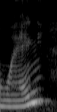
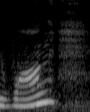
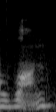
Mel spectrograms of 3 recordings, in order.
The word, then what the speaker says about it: Wang: is half Chinese, and the Chinese pronunciation would be Wong. So going forward, if I mess it up, I want to apologize. I will say it correctly in the future. It's Emma Wong.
